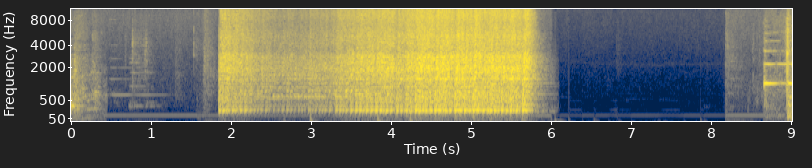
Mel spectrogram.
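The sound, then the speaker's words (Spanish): A short burst of country music plays on Radio Pasión for about four seconds, a dense, full sound with a steady low tone that swells louder before cutting off abruptly into silence. “Música country”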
